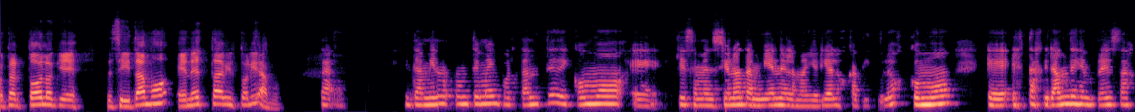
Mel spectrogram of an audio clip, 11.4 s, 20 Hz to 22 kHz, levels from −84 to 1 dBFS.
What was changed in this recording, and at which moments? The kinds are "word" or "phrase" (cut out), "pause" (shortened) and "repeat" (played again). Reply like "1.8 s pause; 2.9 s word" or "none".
4.4 s word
